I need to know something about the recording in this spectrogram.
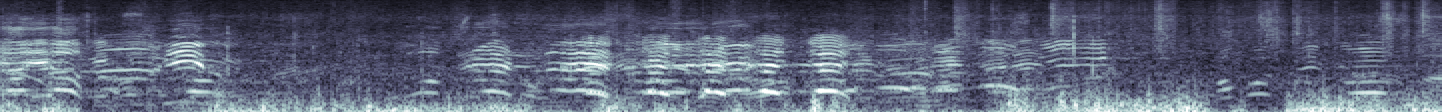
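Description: Adult spectators chatter close by outdoors.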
